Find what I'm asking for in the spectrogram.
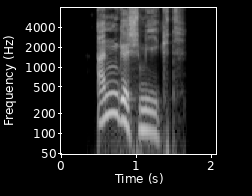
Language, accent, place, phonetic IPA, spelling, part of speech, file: German, Germany, Berlin, [ˈanɡəˌʃmiːkt], angeschmiegt, verb, De-angeschmiegt.ogg
- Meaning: past participle of anschmiegen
